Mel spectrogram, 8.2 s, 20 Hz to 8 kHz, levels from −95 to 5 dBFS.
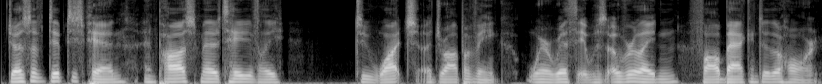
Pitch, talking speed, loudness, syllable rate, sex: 105 Hz, 160 wpm, -19 LUFS, 5.2 syllables/s, male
